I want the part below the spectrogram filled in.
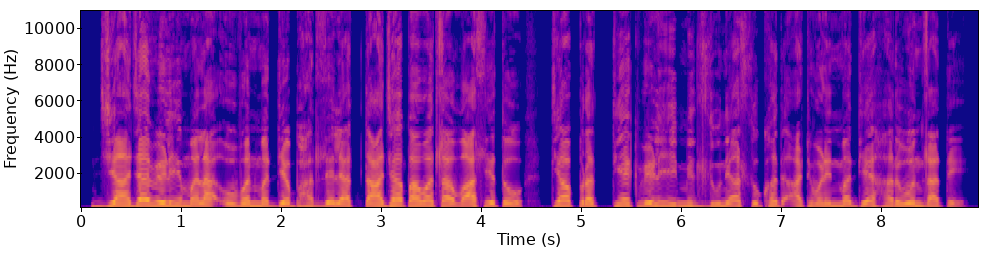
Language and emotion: Marathi, happy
